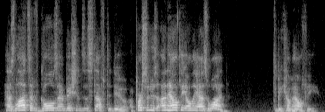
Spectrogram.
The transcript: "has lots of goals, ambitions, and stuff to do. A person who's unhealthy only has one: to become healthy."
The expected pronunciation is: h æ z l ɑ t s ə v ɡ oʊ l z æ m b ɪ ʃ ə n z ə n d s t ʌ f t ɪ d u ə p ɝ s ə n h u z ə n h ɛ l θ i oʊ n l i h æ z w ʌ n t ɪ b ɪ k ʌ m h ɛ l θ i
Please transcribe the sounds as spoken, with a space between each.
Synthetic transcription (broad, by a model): h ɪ z l ɑ t s ə v ɡ oʊ l z æ m b ɪ ʃ ə n z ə n s t ʌ f t ɪ d u ə p ɝ s ə n h u z ə n h ɛ l θ i oʊ n l i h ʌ z w ʌ n t ɪ b ɪ k ʌ m h ɛ l θ i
